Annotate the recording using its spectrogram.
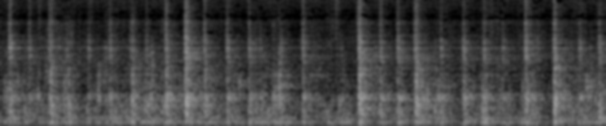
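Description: Rapid, irregular clicks and light clatter of small items being handled on a table.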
